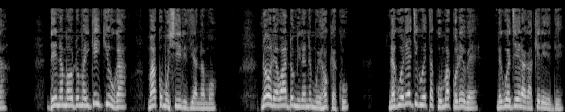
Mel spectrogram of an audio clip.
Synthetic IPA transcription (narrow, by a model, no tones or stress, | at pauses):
deːnamaodomaiɡeiɡjuɣa | makomoɕiɾiðianamɔ | nɔoɾeawaːdomiɾɛnemweɦɔkɛku | naɣwɔɾead͡ʑiɣwetɛkuːmakoɾewɛ | neɣwɔd͡ʑeːɾaɣakeɾeːde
